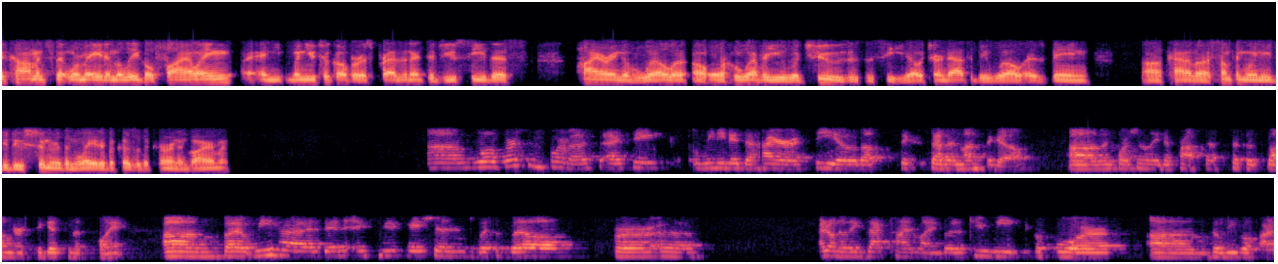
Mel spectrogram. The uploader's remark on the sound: US Soccer Conference Call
